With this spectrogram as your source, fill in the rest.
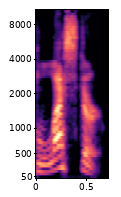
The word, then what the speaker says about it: Leicester: And then we're going to talk about our feature game, which is Leonardo da Vinci's Codex Leicester, spelt L-E-I-C-E-S-T-E-R, very much like Worcestershire sauce, which is pronounced Worcester sauce.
